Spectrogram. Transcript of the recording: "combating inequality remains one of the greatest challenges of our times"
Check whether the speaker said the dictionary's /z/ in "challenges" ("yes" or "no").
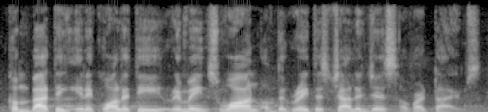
no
